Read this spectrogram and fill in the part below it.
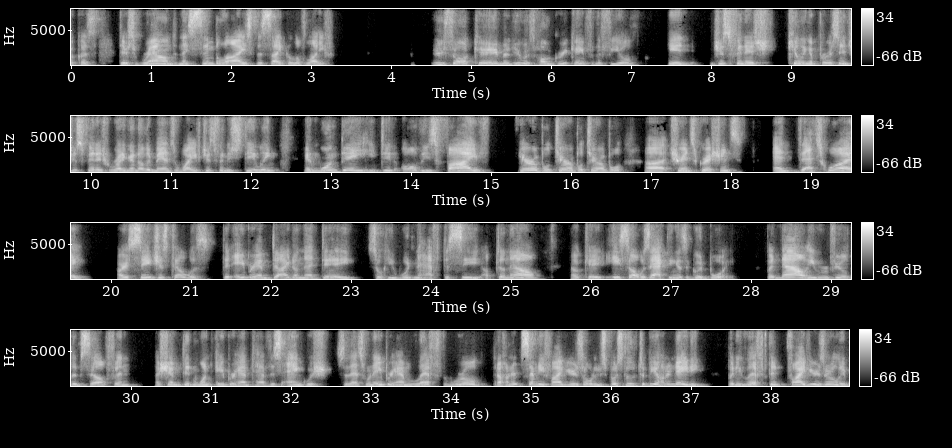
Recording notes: Recorded via TORCHzoom.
